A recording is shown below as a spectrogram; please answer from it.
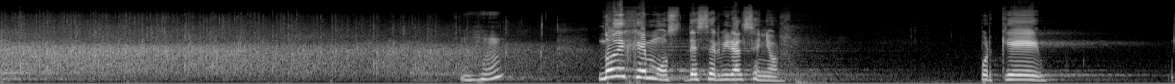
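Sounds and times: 
loud audience applause: 0:00.0 - 0:05.9
speech: 0:04.6 - 0:05.2, 0:06.0 - 0:08.0, 0:09.8 - 0:10.6.

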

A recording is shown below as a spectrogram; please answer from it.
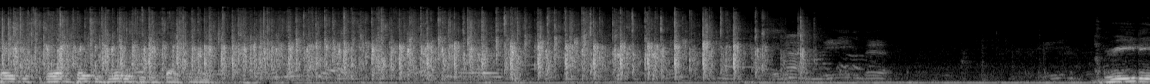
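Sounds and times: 
audience clapping: 0:00.0 - 0:08.3
speech: 0:00.5 - 0:02.3.

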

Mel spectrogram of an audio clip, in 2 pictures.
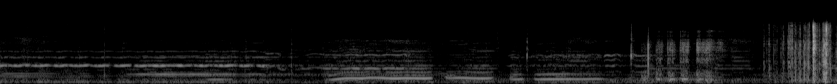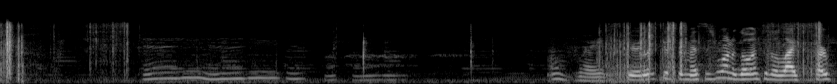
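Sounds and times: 
playing cards shuffled for a card reading: 0:07.6 - 0:10.5, 0:14.3 - 0:16.7
speech: 0:14.1 - 0:16.7.

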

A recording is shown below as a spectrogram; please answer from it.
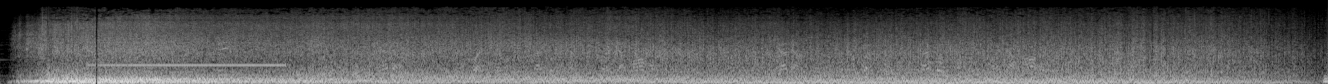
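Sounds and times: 
Long March 7 rocket launch from Wenchang: 0:00.0 - 0:13.2.

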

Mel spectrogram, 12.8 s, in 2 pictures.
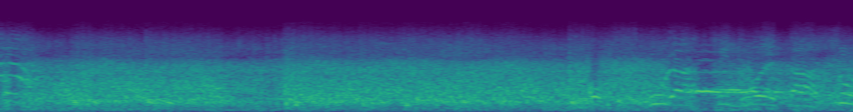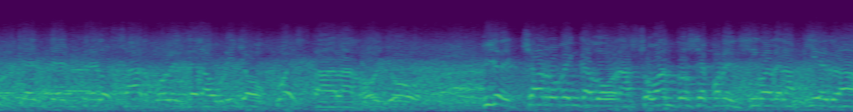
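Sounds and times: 
people shouting: 0:00.0 - 0:00.7, 0:04.4 - 0:07.4, 0:09.6 - 0:10.0
rapid gunfire from two pistols: 0:00.0 - 0:12.7
speech: 0:09.2 - 0:12.7.

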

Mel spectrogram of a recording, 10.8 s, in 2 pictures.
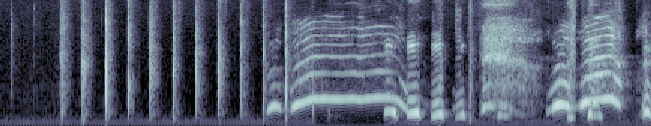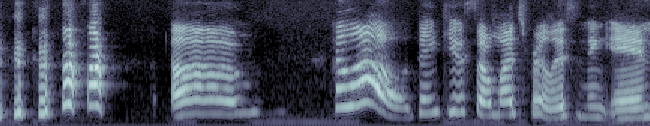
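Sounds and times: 
hand clapping: 0:00.0 - 0:05.1
laughter: 0:02.5 - 0:06.3
speech: 0:03.2 - 0:06.1, 0:08.9 - 0:10.8.

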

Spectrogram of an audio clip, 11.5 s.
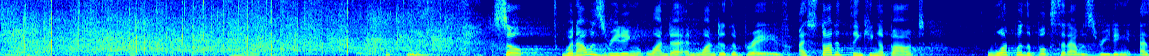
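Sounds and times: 
audience clapping: 0:00.0 - 0:05.0
speech: 0:05.0 - 0:11.4.

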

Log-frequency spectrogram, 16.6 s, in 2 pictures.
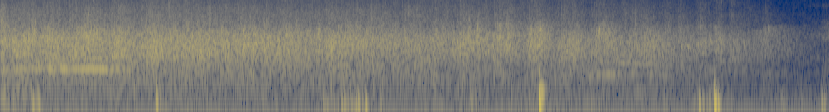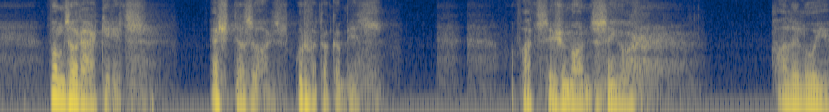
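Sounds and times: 
audience applauding: 0:00.0 - 0:08.0
speech: 0:08.8 - 0:09.8, 0:10.4 - 0:12.2, 0:13.5 - 0:14.8, 0:16.0 - 0:16.5.

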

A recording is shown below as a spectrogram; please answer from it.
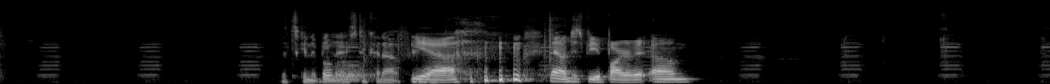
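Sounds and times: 
car alarm going off outside: 0:00.3 - 0:00.8, 0:01.4 - 0:01.8, 0:02.4 - 0:02.8, 0:07.4 - 0:08.8
speech: 0:02.8 - 0:07.0
laughter: 0:03.2 - 0:05.6.

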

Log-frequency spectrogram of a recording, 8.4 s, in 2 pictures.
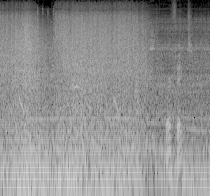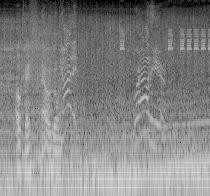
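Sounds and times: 
rapid gunfire in a video game: 0:00.0 - 0:03.1
speech: 0:03.4 - 0:05.8, 0:06.6 - 0:08.3.

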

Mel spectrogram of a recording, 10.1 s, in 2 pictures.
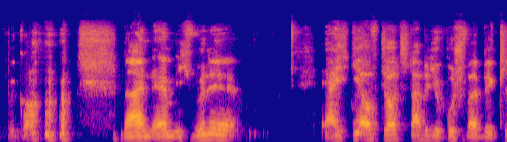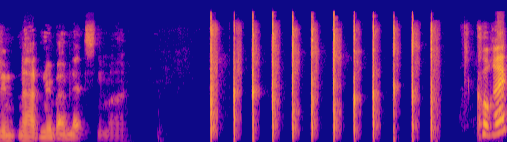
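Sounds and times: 
laughter: 0:00.1 - 0:01.0
speech: 0:00.1 - 0:02.5, 0:03.2 - 0:06.4, 0:09.9 - 0:10.1
applause, hands clapping: 0:07.2 - 0:09.6.

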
